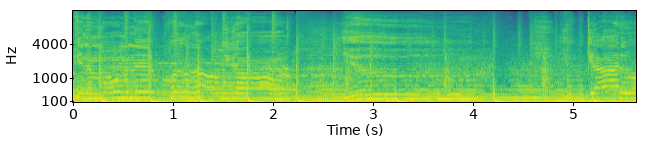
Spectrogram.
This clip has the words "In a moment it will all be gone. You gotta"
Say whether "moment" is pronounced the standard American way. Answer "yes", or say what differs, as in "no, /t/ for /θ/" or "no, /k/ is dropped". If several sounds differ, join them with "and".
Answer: no, /t/ is dropped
